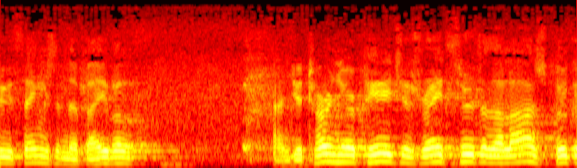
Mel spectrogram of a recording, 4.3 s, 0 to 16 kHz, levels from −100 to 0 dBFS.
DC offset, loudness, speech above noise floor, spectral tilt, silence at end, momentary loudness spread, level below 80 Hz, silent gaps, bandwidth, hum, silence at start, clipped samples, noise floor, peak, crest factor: under 0.1%; -17 LUFS; 26 dB; -7 dB/octave; 0 s; 16 LU; -66 dBFS; none; 11 kHz; none; 0 s; under 0.1%; -42 dBFS; -2 dBFS; 16 dB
